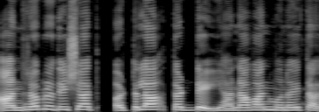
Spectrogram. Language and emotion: Goan Konkani, neutral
